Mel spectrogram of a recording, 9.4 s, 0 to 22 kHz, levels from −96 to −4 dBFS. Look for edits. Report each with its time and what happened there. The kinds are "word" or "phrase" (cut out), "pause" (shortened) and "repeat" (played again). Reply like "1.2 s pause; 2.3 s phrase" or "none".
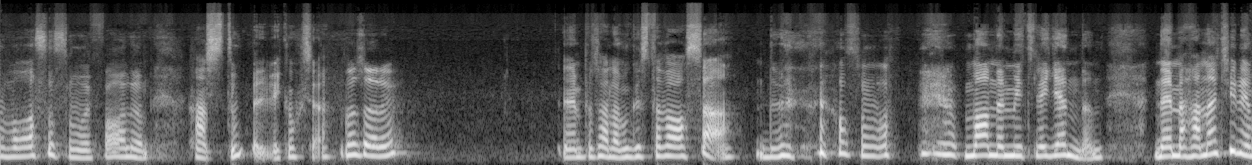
1.5 s phrase; 5.6 s pause; 6.7 s pause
